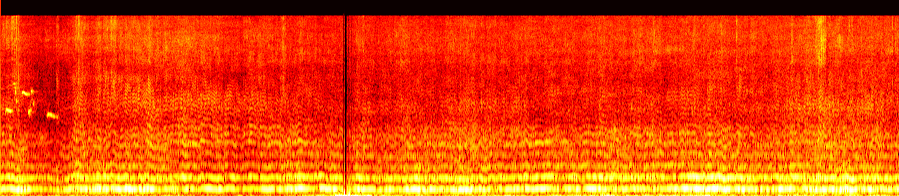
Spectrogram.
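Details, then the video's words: Bees inside a hive, captured on a Rode NT-USB microphone: a dense, steady low drone with a strong hum band and overtones, swelling gently. A single sharp knock cuts through midway, and faint brief chirps appear near the start. "Bee Hive Sound Effect"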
